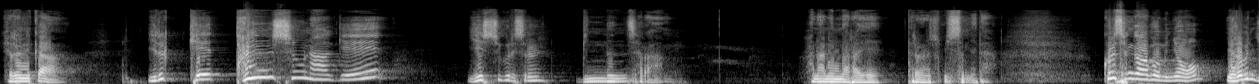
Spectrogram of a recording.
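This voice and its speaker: A man's voice: high-pitched, darkish tone. A middle-aged man preaching a sermon as pastor, often putting questions to the congregation.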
